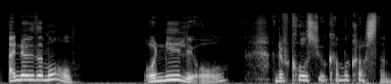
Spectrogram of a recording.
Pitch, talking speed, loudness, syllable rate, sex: 165 Hz, 215 wpm, -17 LUFS, 6.2 syllables/s, male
